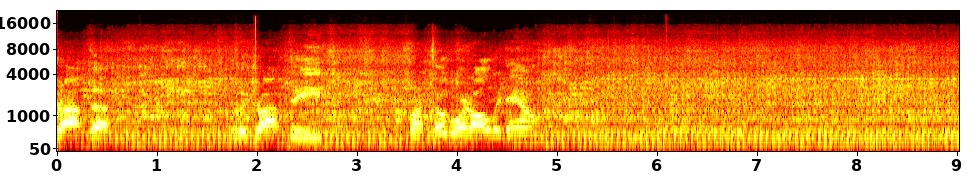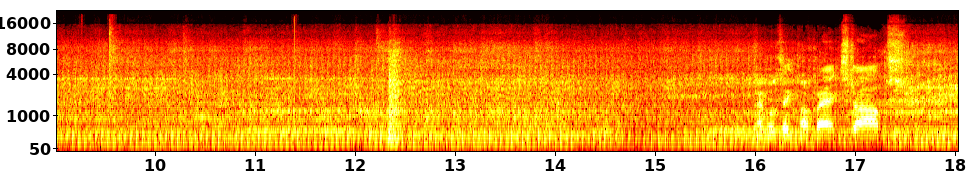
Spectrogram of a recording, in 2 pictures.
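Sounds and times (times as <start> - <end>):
sawmill engine running: 0.0 - 18.0
sharp clack: 11.4 - 12.8.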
